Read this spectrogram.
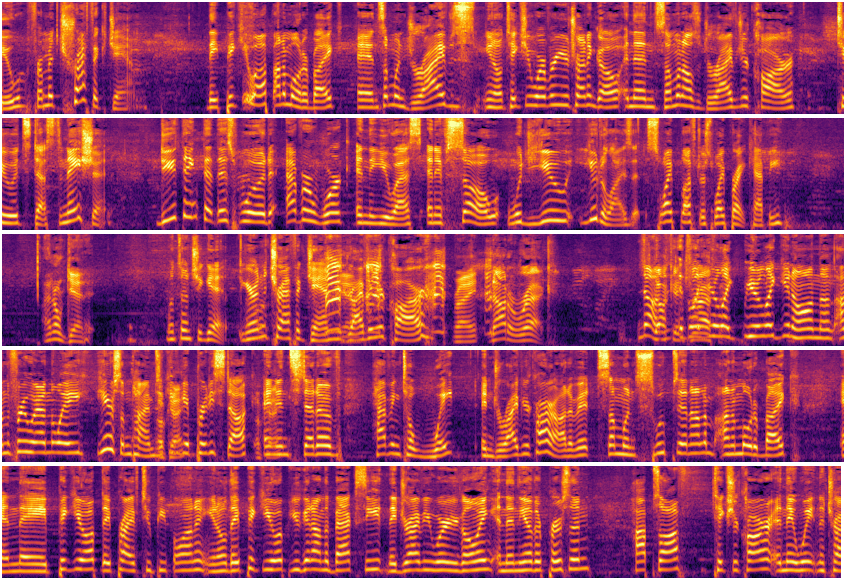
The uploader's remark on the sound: live from Yaavama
